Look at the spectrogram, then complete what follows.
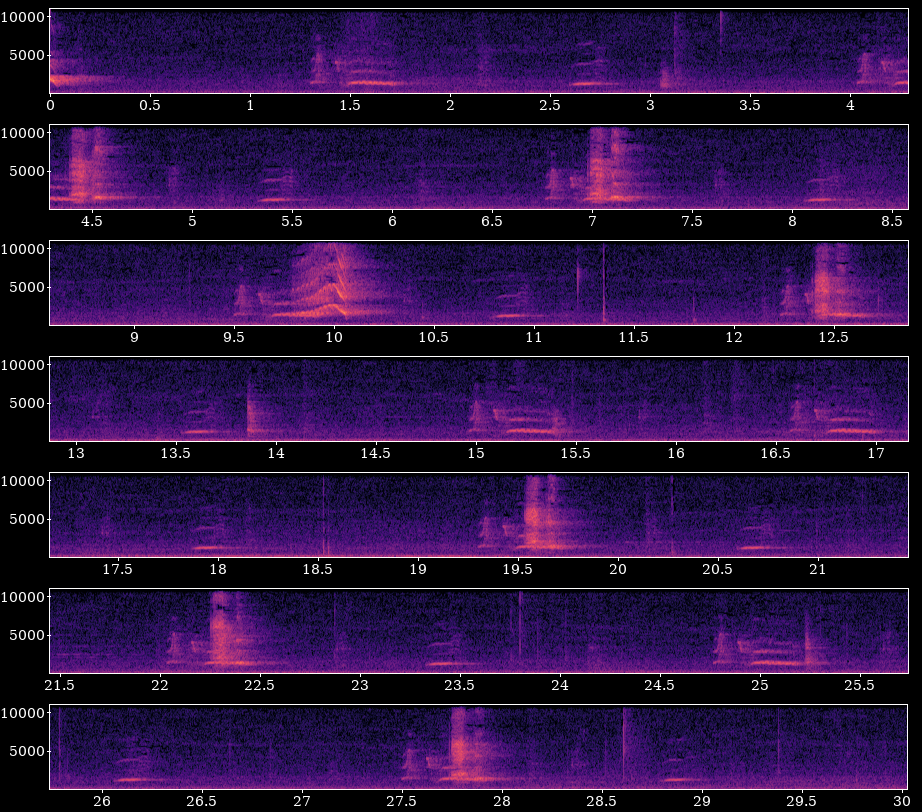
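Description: Cockatiel calling over and over, a short call about once a second. Louder, shriller calls alternate with softer short chirps.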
